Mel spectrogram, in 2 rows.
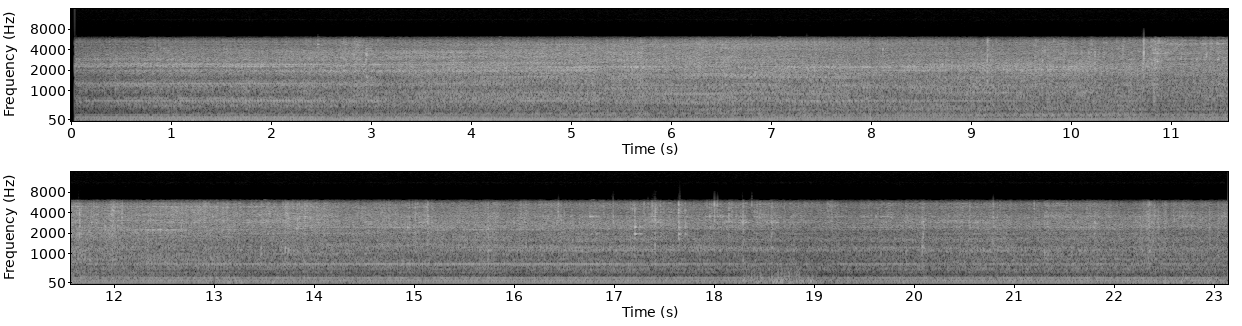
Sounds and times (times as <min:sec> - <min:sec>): Outside, rural or natural: 0:00.0 - 0:23.1
Vehicle: 0:00.0 - 0:23.1.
